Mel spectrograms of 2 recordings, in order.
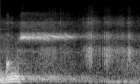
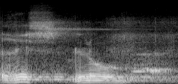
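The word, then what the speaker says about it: غسل: Kalaunya isnya bermaksud untuk mandi gus. Kalaunya bermaksud untuk membasuh gas. Nah bisa juga sebagian ada membaca gislu tuh. Cuma yang masyhurnya di kalangan ulama fuqaha membacanya Gus.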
